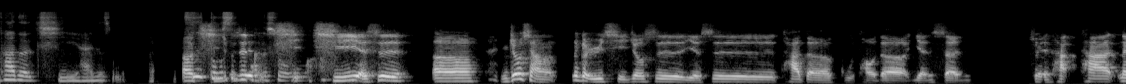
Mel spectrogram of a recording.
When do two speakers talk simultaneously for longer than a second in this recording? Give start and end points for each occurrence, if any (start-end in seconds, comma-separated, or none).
1.8-3.3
